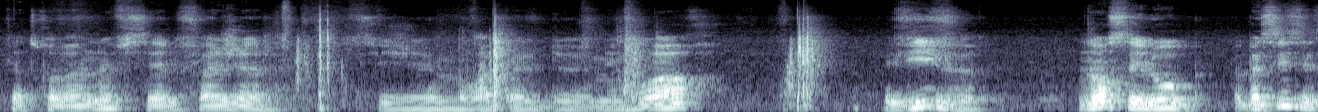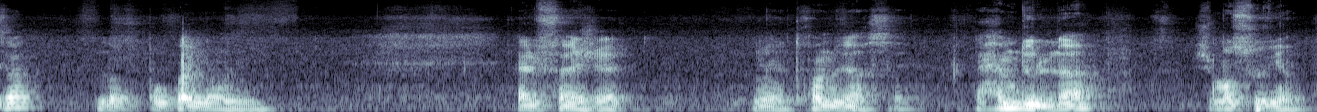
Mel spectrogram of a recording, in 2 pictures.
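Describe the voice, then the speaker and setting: A man reading and commenting on scripture, muttering quiet asides between louder, rising recitations. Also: fairly low pitch, unhurried, pauses often, echoey room, noisy background. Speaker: religious reader.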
